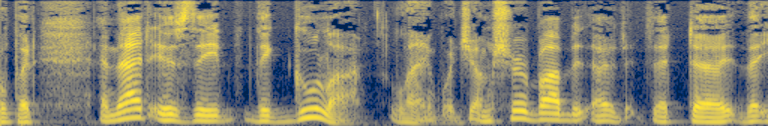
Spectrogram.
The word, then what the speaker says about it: Gullah: Yeah, and I also know that it's pronounced Gula.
